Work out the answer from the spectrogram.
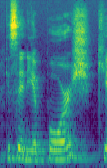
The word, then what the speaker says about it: Porsche: com sotaque dele é por che e ele compara com o porte que a varanda então a diferença na pronúncia é justamente nesse nessa última sílaba uma época xvii com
